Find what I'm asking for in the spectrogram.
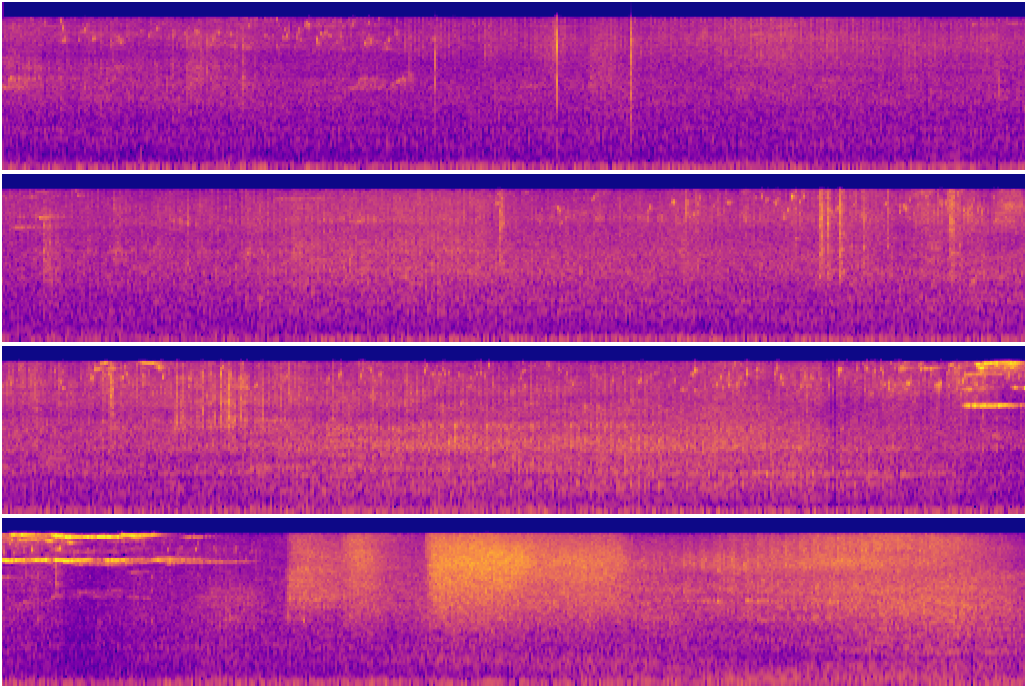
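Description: An NYPD police car drives past on a city street, a steady broadband engine and tyre rumble with traffic noise throughout, swelling louder near the end as it passes close by, with no talking.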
